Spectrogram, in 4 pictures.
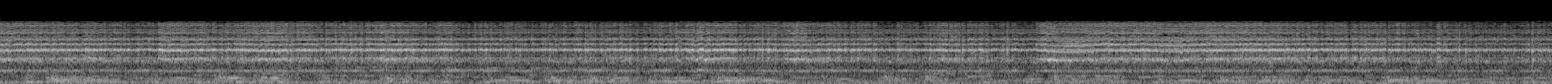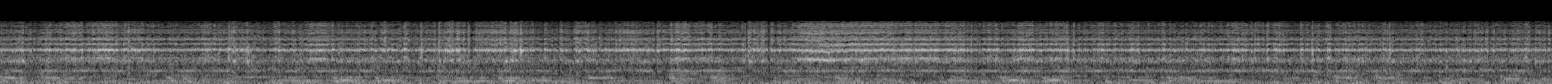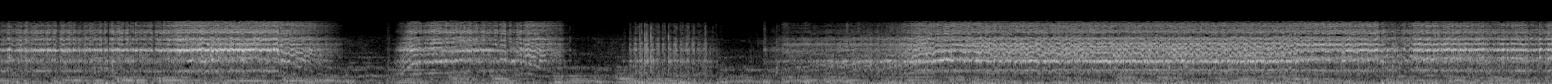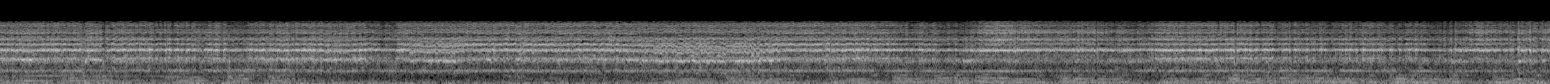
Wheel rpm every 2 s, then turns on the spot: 170, 170, 170, 170, 170, 160, 170, 170, 170, 170, 170, 170, 170, 170, 160, 160, 140, 70, 50, 50, 140, 160, 170, 170, 160, 160, 160, 160, 170, 170, 170.
36-38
